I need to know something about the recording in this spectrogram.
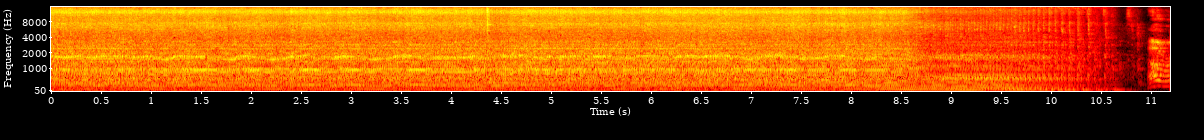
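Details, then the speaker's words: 1987 Toro CCR 2000 two-stroke snow blower after carburetor replacement, still cold: a steady, even two-stroke buzz holds smooth for several seconds, then winds down cleanly at shutdown. Normal, healthy running. "There we are. Running real good. She's cold still, but running really good."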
